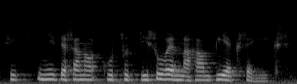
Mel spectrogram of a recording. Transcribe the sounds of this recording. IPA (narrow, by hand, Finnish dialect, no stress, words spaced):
sit nʲiːtæ sɑno kutsutʲːiː suʋenːɑhɑm pieksæjiˑks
